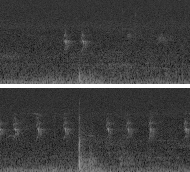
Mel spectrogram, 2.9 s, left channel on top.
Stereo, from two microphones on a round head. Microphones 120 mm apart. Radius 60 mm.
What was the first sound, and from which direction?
Only background noise.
